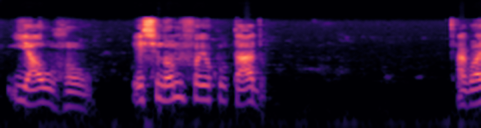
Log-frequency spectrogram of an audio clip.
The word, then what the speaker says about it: Yahweh: E a pronúncia do tetagrama é Yahweh.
